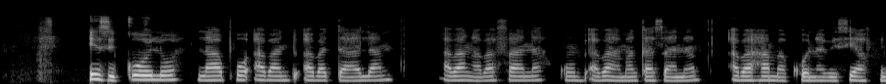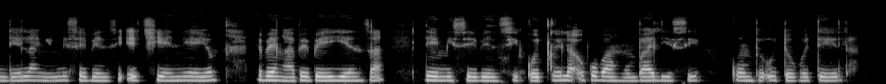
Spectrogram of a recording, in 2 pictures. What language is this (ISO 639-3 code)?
nde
